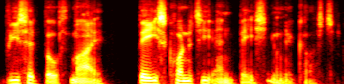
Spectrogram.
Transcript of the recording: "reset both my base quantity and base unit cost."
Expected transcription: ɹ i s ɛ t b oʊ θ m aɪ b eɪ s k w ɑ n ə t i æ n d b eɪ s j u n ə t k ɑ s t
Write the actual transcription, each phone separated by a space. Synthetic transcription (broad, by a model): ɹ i s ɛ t b oʊ θ m aɪ b eɪ s k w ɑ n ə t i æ n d b eɪ s j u n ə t k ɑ s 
